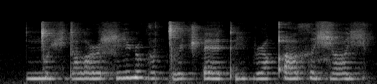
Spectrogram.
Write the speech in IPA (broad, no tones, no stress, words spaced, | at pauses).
ŋ͡ǀʊçdəlˠə˞ɬi ɳʊɡʌɡ͡ǀə˞t͡ʃʼɛ tʼibə˞qʼʌ xəɕʌç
